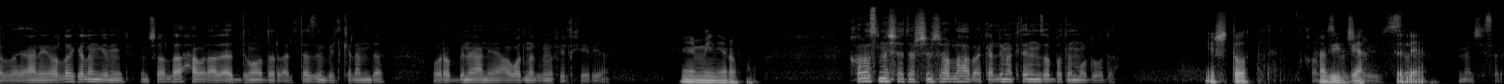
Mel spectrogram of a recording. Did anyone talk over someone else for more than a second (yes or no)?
yes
